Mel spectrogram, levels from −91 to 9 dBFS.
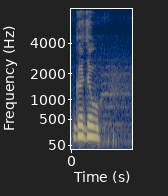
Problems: constant background noise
